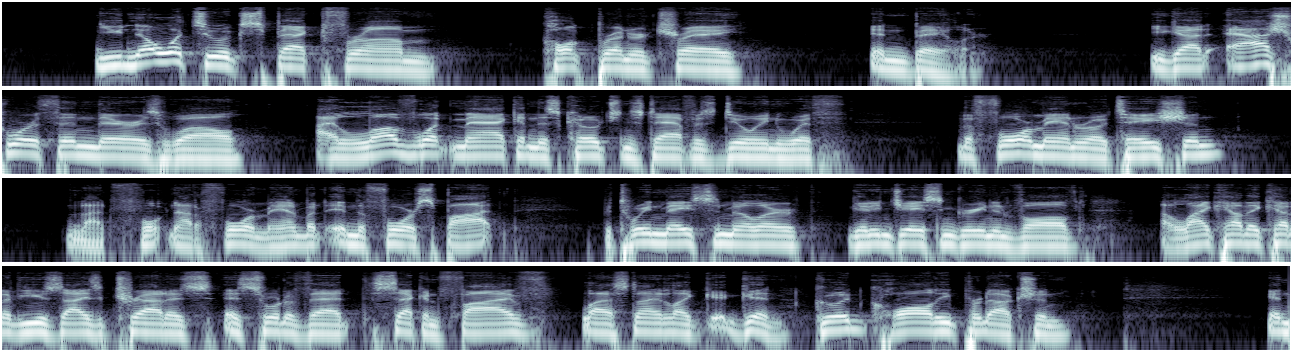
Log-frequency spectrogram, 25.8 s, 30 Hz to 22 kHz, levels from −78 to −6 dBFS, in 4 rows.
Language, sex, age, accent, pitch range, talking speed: English, male, 40-59, American, 110-135 Hz, 170 wpm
